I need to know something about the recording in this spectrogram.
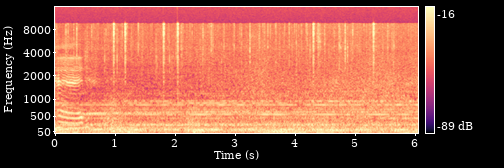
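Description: Soft menu clicks tick now and then as options are selected.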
